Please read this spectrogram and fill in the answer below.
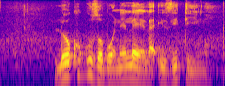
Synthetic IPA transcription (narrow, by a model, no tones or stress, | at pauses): lokʰuk̬uzɔɓɔnɛlɛlaʔizid̥ʱiːŋɔ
